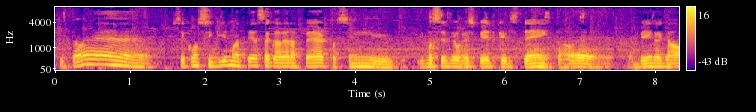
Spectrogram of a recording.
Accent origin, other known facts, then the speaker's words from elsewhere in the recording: Mato Grosso, Brazil; Eu sou de Mato Grosso, né? Então, eu sou meio caipirão, assim, sabe?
